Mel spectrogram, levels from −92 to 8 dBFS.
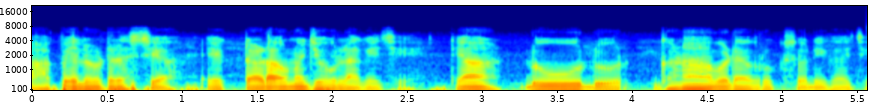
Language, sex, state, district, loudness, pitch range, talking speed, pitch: Gujarati, male, Gujarat, Valsad, -19 LUFS, 95-110 Hz, 160 wpm, 100 Hz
